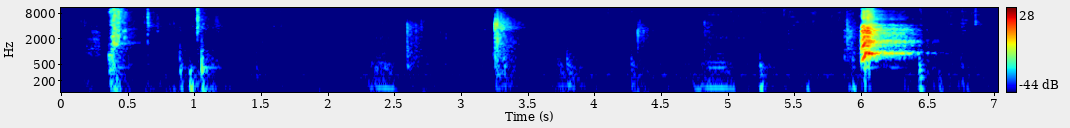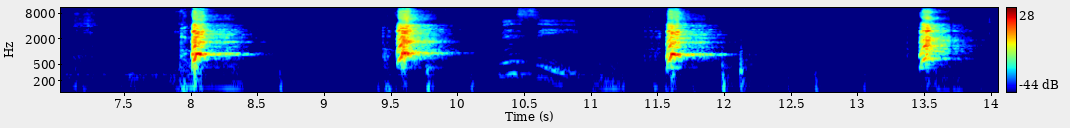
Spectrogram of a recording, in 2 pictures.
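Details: Cavalier King Charles Spaniel barking in a small indoor kitchen space on a cloudy Monday morning; after faint clicks and rustles, five crisp single barks come roughly every two seconds.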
